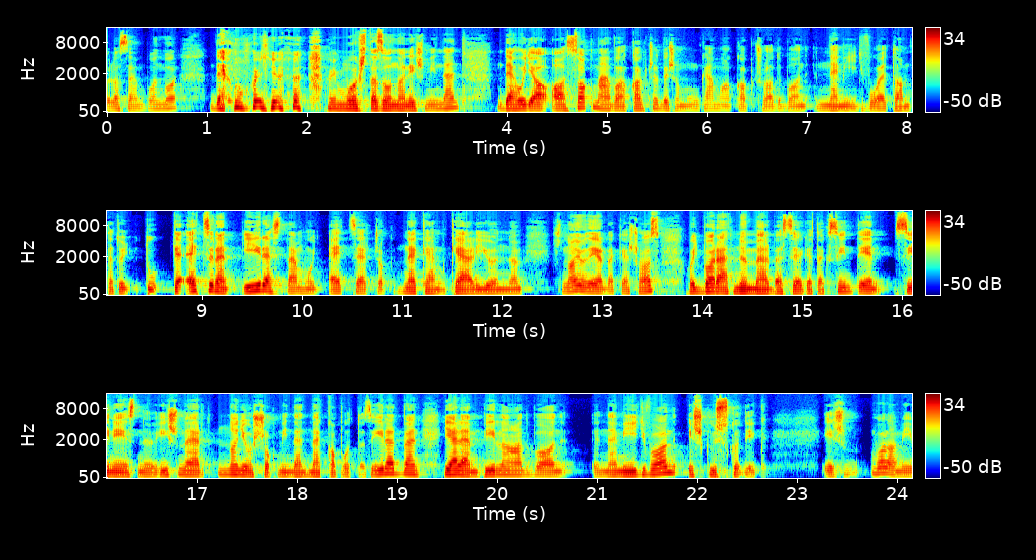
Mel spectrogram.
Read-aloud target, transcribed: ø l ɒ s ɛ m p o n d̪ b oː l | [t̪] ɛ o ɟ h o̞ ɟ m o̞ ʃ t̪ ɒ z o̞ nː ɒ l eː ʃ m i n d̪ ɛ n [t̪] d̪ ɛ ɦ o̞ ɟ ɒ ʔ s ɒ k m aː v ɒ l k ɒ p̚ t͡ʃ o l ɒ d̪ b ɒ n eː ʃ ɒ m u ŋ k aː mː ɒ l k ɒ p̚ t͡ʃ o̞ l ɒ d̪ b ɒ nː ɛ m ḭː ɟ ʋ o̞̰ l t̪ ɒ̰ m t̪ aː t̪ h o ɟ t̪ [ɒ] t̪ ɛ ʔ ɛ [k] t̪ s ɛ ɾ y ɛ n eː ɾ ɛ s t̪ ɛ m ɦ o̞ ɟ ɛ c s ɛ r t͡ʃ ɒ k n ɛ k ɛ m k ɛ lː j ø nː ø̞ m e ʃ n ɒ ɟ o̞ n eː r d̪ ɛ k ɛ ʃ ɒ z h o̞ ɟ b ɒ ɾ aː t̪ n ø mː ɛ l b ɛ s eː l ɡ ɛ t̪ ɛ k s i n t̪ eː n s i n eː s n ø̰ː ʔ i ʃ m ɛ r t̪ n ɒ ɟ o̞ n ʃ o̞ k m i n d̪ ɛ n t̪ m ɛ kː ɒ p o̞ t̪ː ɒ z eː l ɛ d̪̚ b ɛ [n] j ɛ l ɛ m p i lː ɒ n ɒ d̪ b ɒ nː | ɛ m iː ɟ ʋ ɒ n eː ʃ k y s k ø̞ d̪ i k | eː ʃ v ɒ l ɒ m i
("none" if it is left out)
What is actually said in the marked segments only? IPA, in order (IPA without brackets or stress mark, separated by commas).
d̪, t̪, u, c, n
